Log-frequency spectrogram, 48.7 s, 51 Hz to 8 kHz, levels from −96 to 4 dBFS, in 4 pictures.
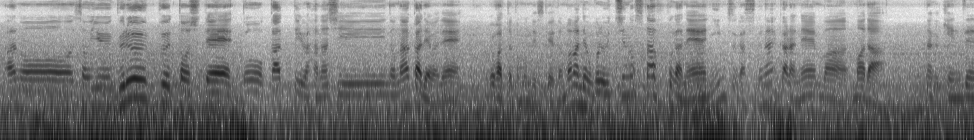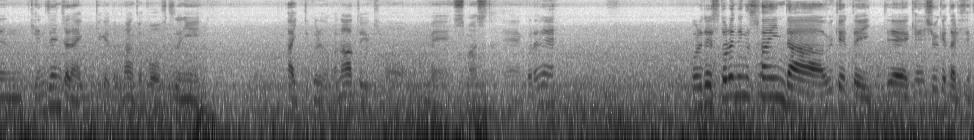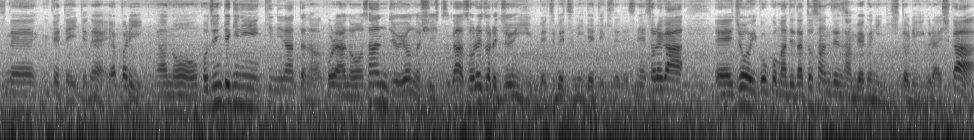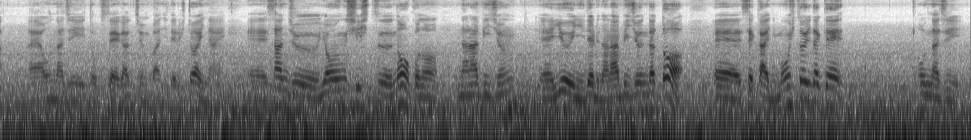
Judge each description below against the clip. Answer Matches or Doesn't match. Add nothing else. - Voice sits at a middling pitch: Doesn't match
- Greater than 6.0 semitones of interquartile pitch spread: Doesn't match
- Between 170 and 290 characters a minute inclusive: Doesn't match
